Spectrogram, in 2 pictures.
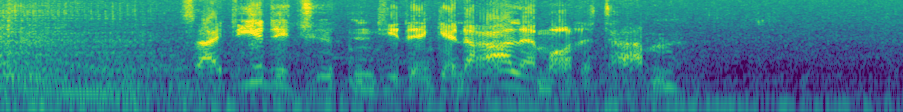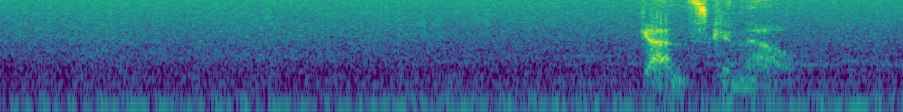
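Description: A man speaks calmly in a low, stern voice.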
